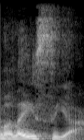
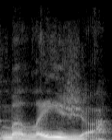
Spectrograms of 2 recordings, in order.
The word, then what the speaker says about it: Malaysia: 我们要读，不能读成 Sia, 所以不能读成 Malaysia, 要读成 Malaysia, Malaysia, 好不好？And Shannon, that's where you're from.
